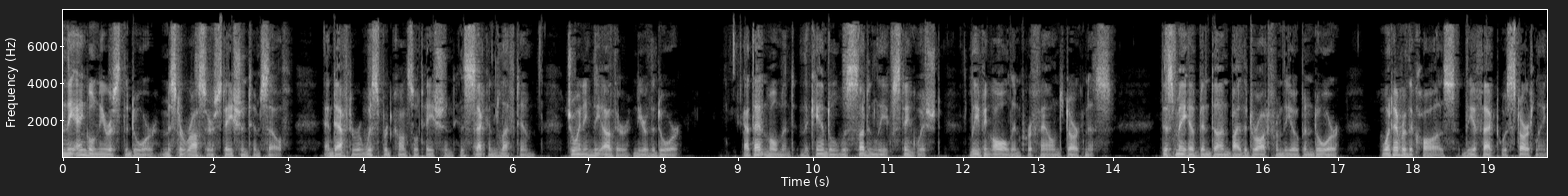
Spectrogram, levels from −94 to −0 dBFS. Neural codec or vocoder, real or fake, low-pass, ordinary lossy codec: none; real; 7.2 kHz; AAC, 32 kbps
